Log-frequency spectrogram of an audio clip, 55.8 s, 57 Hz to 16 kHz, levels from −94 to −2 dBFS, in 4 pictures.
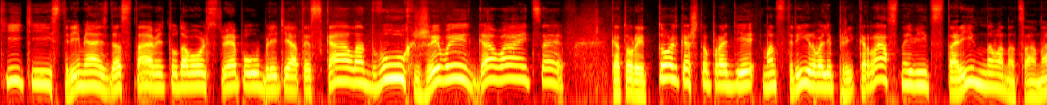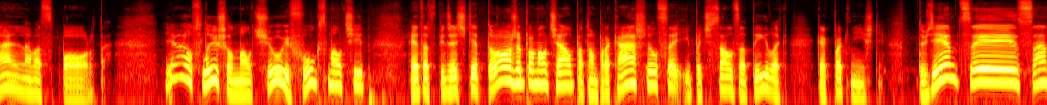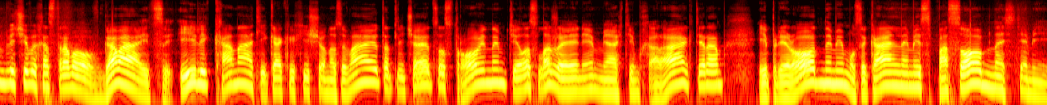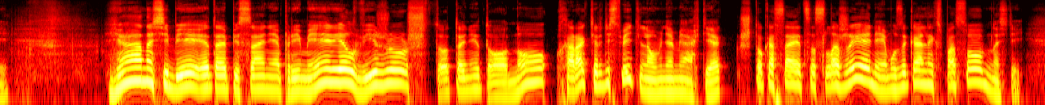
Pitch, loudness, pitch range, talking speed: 155 Hz, -18 LUFS, 120-185 Hz, 85 wpm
